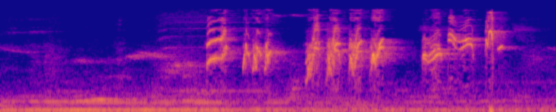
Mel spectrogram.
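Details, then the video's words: Young orange-headed thrush in rolling ngeroll song full of fill-in phrases, recorded for training and luring birds: after a quiet start with low hum, bursts of quick, high, varied chirps and short trilled notes follow in close succession. "Anis Kembang Ngeroll Full isian - Masteran dan Pancingan Burung Anis Kembang Muda"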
